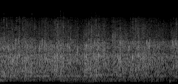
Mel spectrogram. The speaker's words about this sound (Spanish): Vamos, eso merece un aplauso fuerte al Señor.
